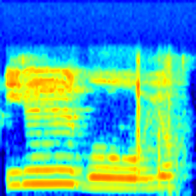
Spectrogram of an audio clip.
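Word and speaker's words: 읽어요: Nah, di sini huruf G-nya ya, itu harus pindah ke oyo. Jadi G ini pindah ke sini. Makanya bacanya ilgoyo.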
